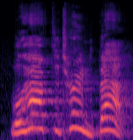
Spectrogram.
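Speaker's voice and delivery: high, loud call. Acted. Pirate calls out in storm, loud. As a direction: call it across the deck. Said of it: "called another".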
